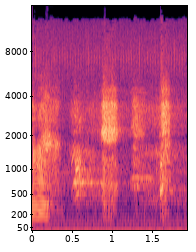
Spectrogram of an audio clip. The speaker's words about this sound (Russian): Опять собаки в концовке воют.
